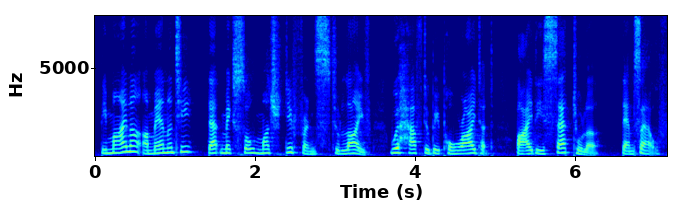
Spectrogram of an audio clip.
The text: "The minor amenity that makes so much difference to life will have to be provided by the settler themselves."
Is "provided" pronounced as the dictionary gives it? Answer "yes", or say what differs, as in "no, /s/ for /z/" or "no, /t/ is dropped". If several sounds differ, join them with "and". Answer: no, /ɹ/ is dropped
